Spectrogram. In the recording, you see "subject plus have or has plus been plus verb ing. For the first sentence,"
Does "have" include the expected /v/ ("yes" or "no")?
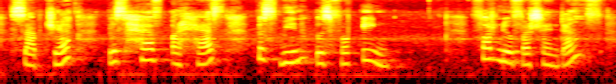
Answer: no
